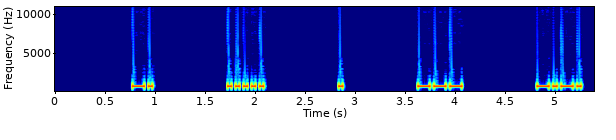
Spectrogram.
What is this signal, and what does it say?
Morse code, heard as a keyed tone, about 30 wpm, spaced as for 10 wpm, 700 Hz. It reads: N5EOC
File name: Lesson 18g - Letter m - Call Signs 30wpm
